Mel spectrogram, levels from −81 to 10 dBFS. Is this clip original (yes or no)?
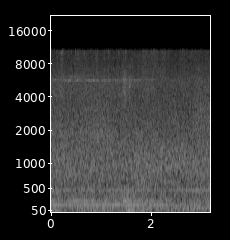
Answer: yes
